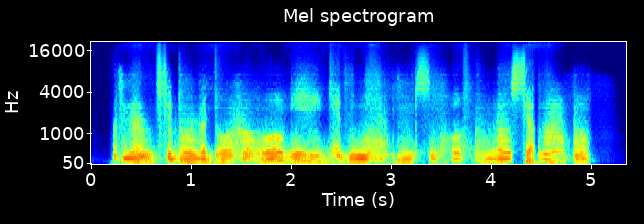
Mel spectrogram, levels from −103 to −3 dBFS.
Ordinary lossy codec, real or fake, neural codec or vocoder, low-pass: none; fake; codec, 44.1 kHz, 0.9 kbps, DAC; none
